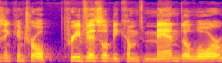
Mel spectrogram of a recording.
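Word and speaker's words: Mand'alor: control pre visible becomes Mandalore which I believe is how you say it spelled manda apostrophe a lor that's like the leader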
